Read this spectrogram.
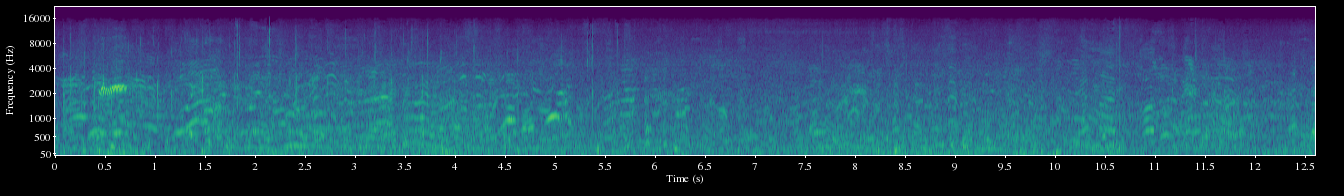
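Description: Children shout to each other while playing on a field.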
